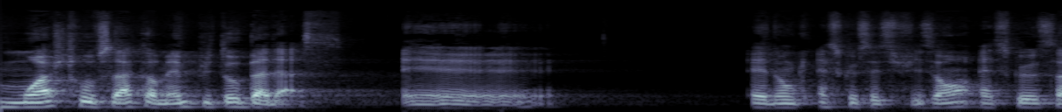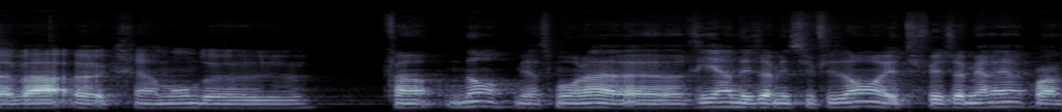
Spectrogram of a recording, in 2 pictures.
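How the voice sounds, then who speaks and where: The voice is a man's, pitched in the middle range. It stays flat and monotone throughout. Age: 30s. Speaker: podcaster and YouTuber, author. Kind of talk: interview conversation.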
